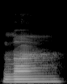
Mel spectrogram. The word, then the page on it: la: Lwaitel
